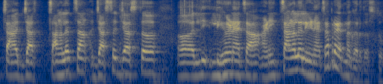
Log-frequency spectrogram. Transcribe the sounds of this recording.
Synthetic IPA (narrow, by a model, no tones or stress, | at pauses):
t͡sad͡zast͡sãŋɡlət͡sad͡zast̪əd͡zast̪ə | liliɦɳjat͡saːɽ̃it͡saŋɡləliɳjat͡sapɾəjət̪nəkəɾət̪əst̪o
